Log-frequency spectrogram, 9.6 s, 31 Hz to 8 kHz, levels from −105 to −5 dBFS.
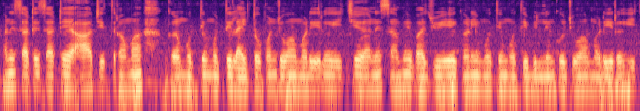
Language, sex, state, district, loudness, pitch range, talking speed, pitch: Gujarati, male, Gujarat, Valsad, -18 LUFS, 90-95 Hz, 135 wpm, 95 Hz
